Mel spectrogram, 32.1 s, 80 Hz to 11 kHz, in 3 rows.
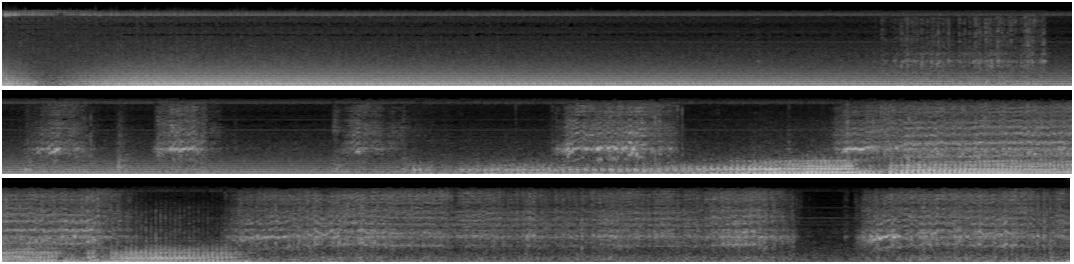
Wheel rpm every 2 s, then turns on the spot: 0, 0, 0, 0, 10, 20, 20, 10, 50, 70, 150, 50, 150, 160, 90, 140.
8-10 12-14 16-18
